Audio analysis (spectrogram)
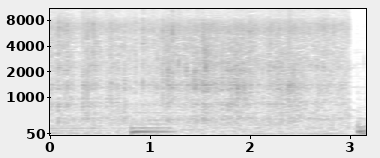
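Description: Green chilli hits hot ghee with cumin and grated ginger, a bright close crackling sizzle that runs loud and continuous before cutting off abruptly near the end.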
